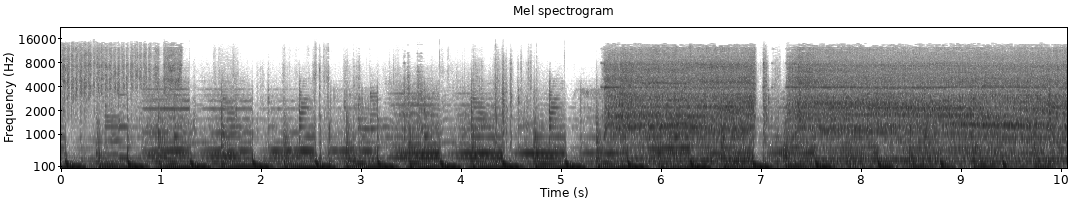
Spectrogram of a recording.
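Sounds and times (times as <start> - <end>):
electronic music with kick drum: 0.0 - 10.0
jigsaw cutting wood: 5.4 - 10.0.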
